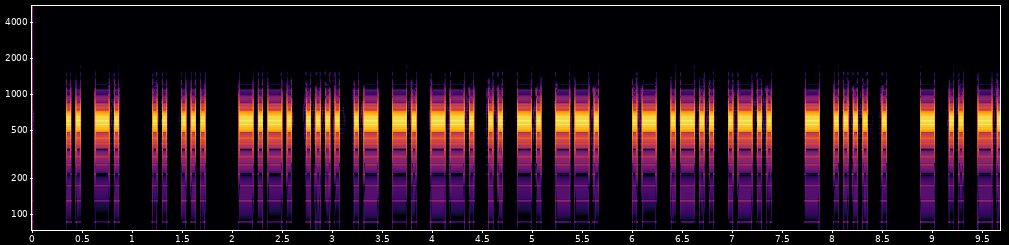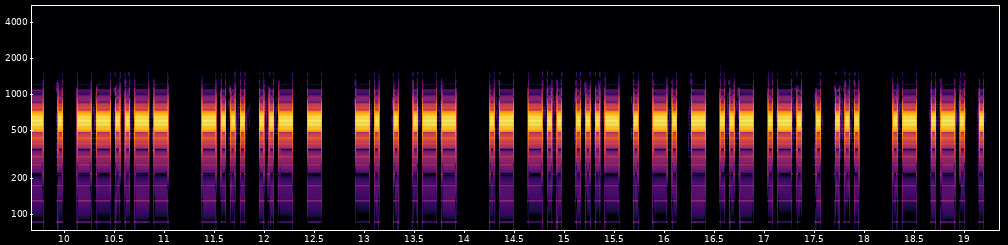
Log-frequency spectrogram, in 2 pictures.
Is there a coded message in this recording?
Yes: Morse code from 0.3 to 19.2 s, heard as a keyed tone, about 25 wpm, 600 Hz. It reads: IN IS CHANGING ALL THE TIME, BUT NEW ADVENTURES ARE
